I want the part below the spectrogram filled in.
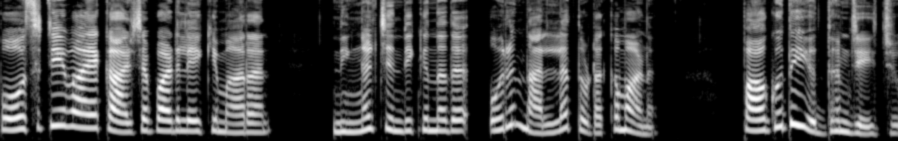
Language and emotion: Malayalam, happy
